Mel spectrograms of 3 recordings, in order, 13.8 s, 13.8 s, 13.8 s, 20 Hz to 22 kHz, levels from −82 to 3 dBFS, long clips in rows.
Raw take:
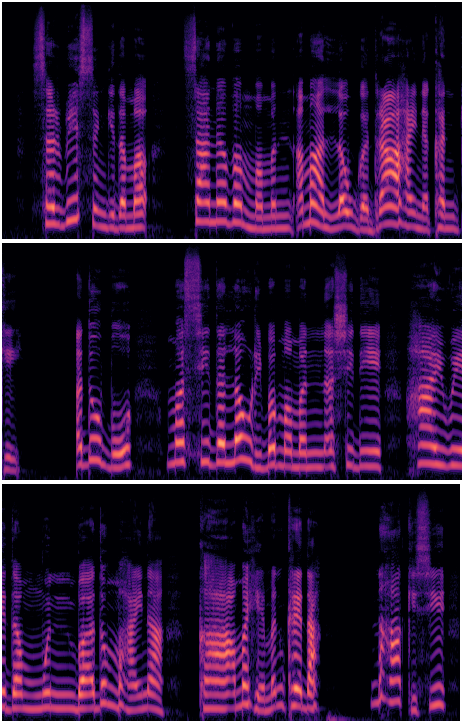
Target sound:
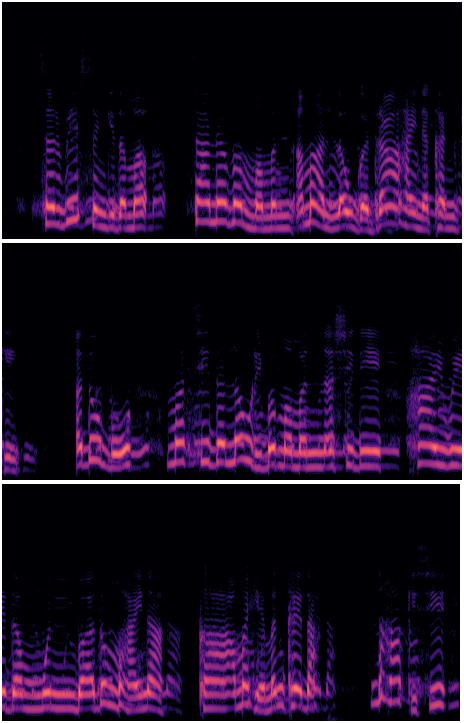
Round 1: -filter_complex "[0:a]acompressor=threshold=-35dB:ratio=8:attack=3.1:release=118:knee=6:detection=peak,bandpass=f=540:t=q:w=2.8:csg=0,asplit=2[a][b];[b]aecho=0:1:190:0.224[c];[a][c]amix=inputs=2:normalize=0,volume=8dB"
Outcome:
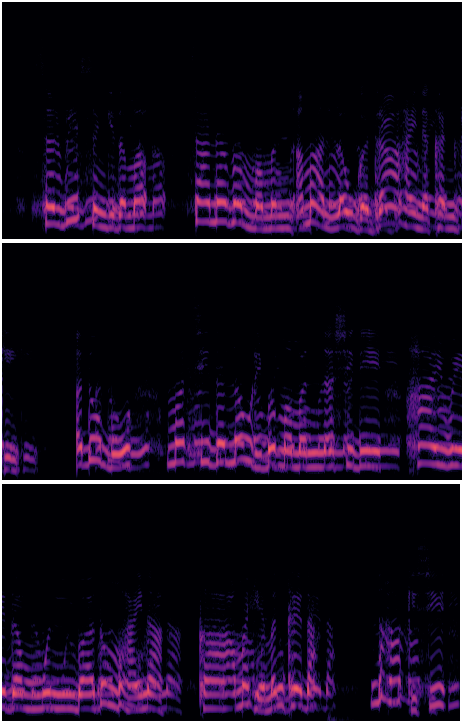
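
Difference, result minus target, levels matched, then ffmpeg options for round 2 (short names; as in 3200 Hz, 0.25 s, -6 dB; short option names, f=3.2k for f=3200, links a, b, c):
compressor: peak gain reduction +6.5 dB; echo-to-direct +7 dB
-filter_complex "[0:a]acompressor=threshold=-27.5dB:ratio=8:attack=3.1:release=118:knee=6:detection=peak,bandpass=f=540:t=q:w=2.8:csg=0,asplit=2[a][b];[b]aecho=0:1:190:0.1[c];[a][c]amix=inputs=2:normalize=0,volume=8dB"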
